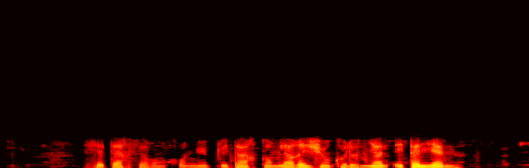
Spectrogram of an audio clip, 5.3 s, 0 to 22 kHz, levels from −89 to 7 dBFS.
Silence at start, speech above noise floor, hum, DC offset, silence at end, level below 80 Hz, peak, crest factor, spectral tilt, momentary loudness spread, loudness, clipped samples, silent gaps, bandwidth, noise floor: 0.9 s; 42 dB; none; under 0.1%; 0.7 s; -54 dBFS; -10 dBFS; 22 dB; -5.5 dB/octave; 17 LU; -29 LUFS; under 0.1%; none; 4.1 kHz; -70 dBFS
